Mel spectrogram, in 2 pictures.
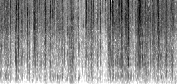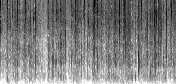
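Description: Gloved hands squeeze and rub a large clear plastic bag tied at the top and full of ice cubes. The plastic gives a dense, continuous crinkle and the ice crunches in many quick, bright, dry bursts, with almost no low end.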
